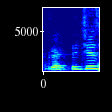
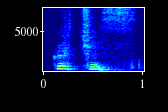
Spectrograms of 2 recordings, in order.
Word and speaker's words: crutches: बट क्रेटेचेस इज the correct pronunciation और not? Of course are नॉट. The correct pronunciation is that क्रेचेस. क्रेचेस. क्रेचेस. टी इज a silent. क्रेचेस. क्रेचेस. Last sound is जेड.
